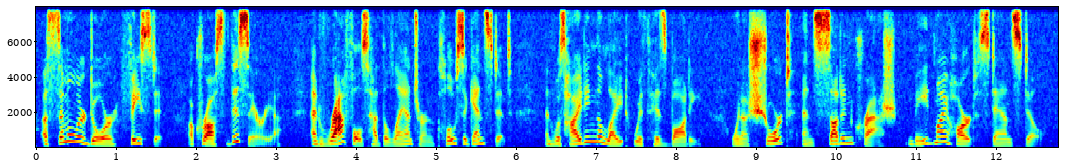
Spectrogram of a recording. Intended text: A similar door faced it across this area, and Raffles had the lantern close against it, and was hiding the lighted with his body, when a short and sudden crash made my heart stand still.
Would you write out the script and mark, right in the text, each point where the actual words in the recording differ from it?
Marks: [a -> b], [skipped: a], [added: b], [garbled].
A similar door faced it across this area, and Raffles had the lantern close against it, and was hiding the [lighted -> light] with his body, when a short and sudden crash made my heart stand still.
